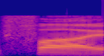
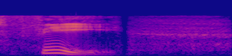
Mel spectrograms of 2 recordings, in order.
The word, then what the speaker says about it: Phi: I had been pronouncing fi all along but um a AI bot recently educated me that the correct pronunciation the Greek way to pronounce it is fee and so uh it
